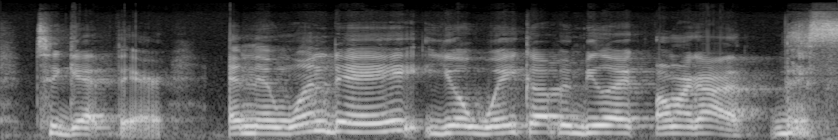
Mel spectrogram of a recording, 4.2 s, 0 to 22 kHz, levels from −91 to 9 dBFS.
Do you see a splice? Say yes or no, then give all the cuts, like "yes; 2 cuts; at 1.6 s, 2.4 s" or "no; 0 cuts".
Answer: no; 0 cuts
